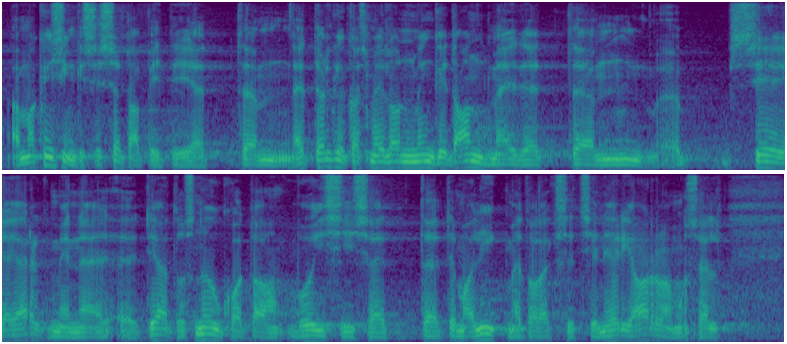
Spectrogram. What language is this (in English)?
Estonian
